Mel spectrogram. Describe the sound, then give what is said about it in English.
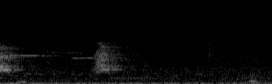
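Dogs bark outside at 11 p.m., fairly faint: a quick bark at the start, another about a second later, then only quiet background noise. “Loud ass barking out here at fucking 11 p.m. for no fucking reason.”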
